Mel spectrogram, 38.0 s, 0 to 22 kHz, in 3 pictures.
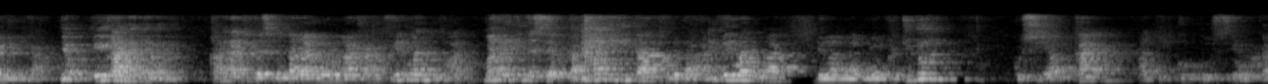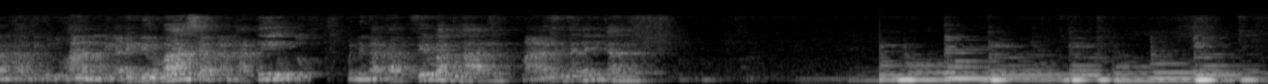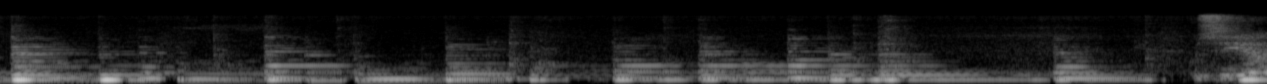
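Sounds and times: acoustic guitar playing: 0.0 - 10.1, 19.0 - 38.0
man singing: 37.5 - 38.0.

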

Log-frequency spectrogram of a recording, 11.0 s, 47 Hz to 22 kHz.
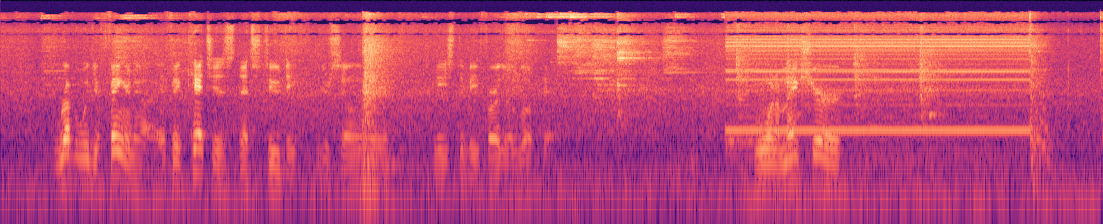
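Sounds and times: hydraulic pump whining: 7.3 - 10.6.

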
